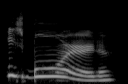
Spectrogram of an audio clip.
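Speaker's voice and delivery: ordinary delivery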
